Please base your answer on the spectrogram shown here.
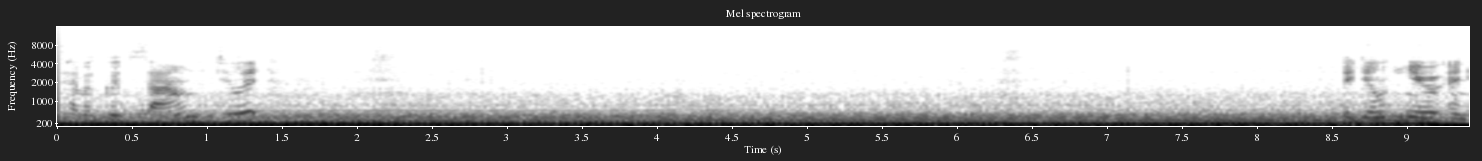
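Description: A 2019 Dodge Challenger with a 5.7 engine cruises along, a steady low droning hum with road rumble throughout, easing slightly near the end, heard from inside the car under faint background noise.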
